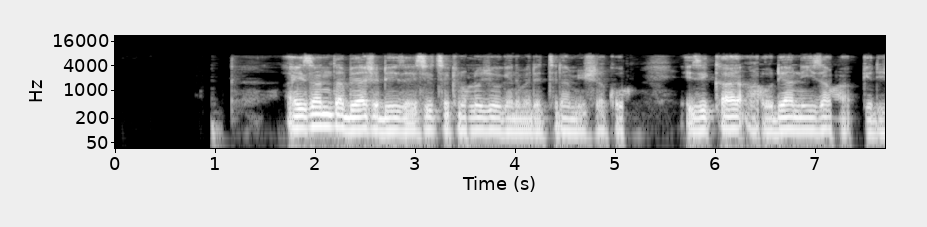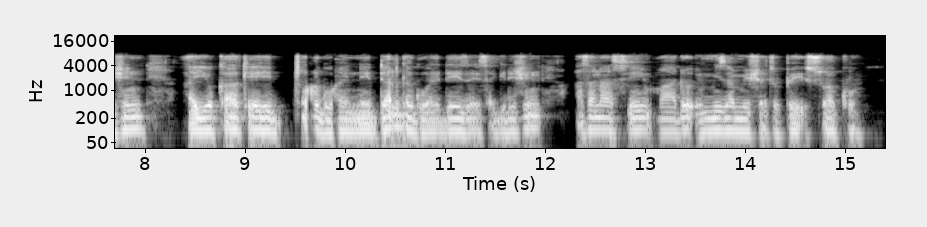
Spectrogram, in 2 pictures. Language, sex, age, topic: Gamo, male, 25-35, government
